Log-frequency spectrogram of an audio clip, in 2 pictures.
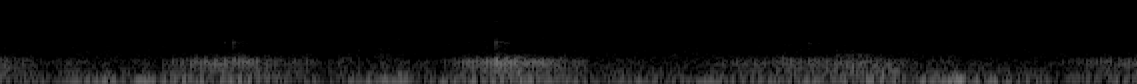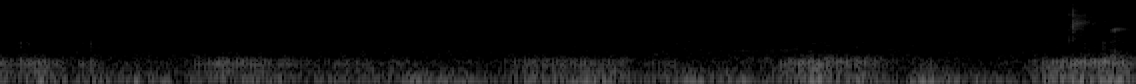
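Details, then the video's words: A soft, cosy male pet cat purrs contentedly while petted on a lap at night, a deep rumble pulsing in even cycles roughly every second, steady and regular across the recording. "Cosy cat purring"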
